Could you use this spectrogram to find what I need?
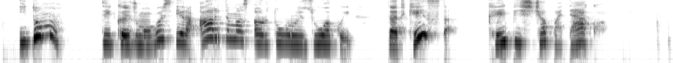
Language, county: Lithuanian, Vilnius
